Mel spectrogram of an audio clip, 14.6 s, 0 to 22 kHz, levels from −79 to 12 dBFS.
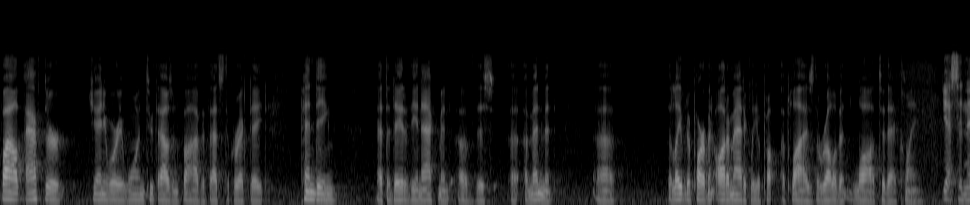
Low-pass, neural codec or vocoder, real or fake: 7.2 kHz; none; real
